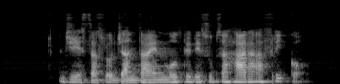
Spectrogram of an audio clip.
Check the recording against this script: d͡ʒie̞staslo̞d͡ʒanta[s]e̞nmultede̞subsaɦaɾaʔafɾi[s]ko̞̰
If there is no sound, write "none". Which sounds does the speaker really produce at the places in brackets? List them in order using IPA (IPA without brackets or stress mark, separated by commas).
none, none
